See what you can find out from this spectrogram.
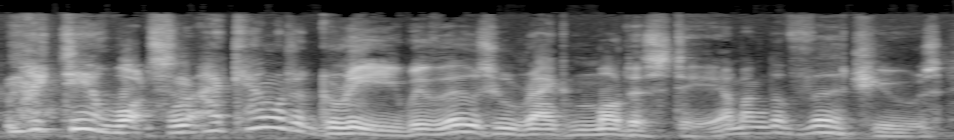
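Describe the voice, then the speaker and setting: An actor playing a brilliant, self-assured English gentleman detective in a radio drama, lecturing precisely with theatrical emphasis. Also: medium pitch, big pitch swings, moderate pace, slightly rough.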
